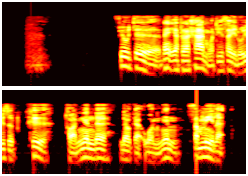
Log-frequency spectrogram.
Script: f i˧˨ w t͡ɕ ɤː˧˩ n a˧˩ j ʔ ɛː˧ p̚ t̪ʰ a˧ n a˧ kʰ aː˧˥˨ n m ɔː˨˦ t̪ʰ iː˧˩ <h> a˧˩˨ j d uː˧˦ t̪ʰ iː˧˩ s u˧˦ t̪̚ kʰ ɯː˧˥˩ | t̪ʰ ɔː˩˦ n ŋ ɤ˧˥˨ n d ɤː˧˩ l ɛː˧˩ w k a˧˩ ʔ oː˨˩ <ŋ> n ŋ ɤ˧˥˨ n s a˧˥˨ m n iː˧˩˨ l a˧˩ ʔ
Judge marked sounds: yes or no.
no, no

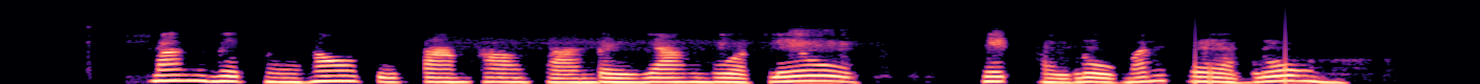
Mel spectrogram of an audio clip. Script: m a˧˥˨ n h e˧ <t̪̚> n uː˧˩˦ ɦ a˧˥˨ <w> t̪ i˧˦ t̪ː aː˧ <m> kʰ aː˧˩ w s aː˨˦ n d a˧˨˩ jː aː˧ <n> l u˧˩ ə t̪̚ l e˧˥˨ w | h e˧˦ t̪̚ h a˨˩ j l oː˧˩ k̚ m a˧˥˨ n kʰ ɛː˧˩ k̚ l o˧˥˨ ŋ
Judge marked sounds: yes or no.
yes, yes, yes, no

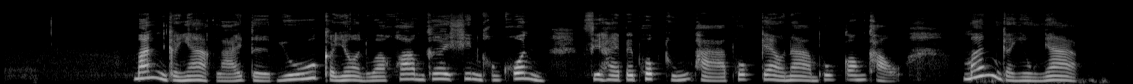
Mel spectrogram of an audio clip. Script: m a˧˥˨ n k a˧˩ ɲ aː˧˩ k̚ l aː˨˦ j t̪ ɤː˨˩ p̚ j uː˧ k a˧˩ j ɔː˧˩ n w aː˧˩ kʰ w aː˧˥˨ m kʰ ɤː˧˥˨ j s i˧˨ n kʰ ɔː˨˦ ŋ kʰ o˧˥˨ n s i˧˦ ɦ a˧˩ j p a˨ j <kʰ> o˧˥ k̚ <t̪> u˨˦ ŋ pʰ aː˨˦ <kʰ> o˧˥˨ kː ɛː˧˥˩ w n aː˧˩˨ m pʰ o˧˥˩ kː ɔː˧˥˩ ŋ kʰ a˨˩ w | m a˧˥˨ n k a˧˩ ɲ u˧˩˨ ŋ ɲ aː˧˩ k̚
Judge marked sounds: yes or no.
no, no, no

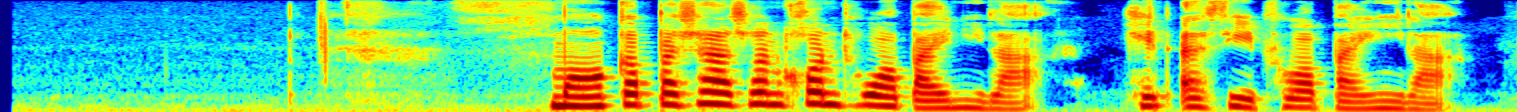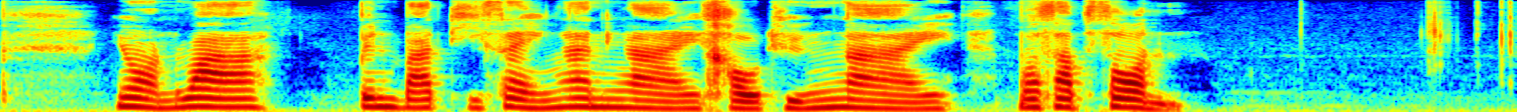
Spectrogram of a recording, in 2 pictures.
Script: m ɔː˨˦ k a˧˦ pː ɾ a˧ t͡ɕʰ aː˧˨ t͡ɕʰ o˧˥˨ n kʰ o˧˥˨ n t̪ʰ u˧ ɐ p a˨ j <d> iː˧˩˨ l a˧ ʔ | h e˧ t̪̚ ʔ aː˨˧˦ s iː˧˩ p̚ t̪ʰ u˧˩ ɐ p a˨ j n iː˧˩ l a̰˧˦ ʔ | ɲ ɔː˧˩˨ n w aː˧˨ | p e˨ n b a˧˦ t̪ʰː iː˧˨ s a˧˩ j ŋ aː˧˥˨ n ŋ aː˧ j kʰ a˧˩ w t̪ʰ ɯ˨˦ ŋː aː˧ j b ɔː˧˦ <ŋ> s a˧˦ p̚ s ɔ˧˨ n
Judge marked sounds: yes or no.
no, no

